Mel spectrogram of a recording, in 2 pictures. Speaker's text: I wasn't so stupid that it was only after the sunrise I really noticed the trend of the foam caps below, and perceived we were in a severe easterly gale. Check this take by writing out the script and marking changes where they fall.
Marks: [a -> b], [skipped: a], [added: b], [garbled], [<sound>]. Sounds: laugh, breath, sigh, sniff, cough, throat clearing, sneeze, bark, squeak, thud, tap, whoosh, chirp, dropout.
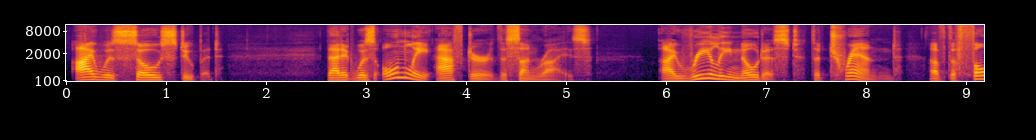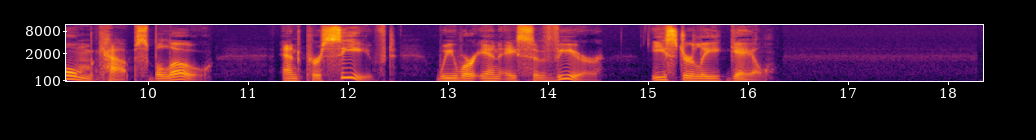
I [wasn't -> was] so stupid that it was only after the sunrise I really noticed the trend of the foam caps below, and perceived we were in a severe easterly gale.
